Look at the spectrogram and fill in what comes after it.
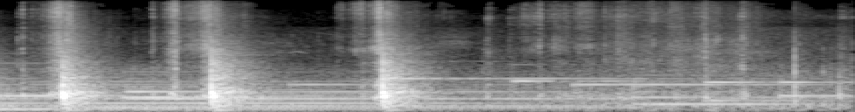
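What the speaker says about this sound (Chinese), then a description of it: "把苹果切片，把苹果排一排，切成细丝。" A knife chops through apple slices on a cutting board, three distinct thunking cuts close up with pauses between, followed by quieter handling sounds.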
